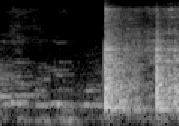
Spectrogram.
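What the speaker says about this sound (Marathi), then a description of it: "हे ढवायचं, चमच्याने जर चांगलं ढवायचं." A spoon strikes and scrapes a metal pot of prawn curry with kokum: two quick, loud, close clanks after a brief quiet hum.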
